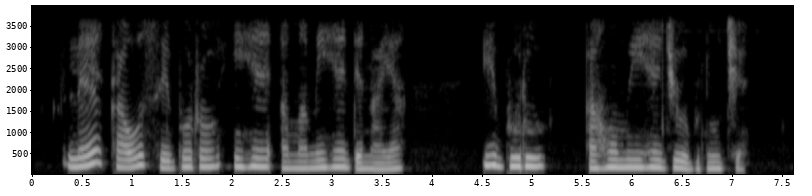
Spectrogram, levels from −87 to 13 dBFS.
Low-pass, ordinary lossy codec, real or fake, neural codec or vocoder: 3.6 kHz; none; real; none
